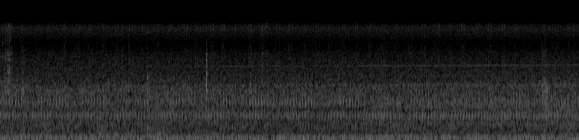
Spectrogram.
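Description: Steady electrical hum and whine in a light aircraft's cockpit from the electric fuel boost pump and avionics, with the engine not yet started. A small tick comes about three seconds in.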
